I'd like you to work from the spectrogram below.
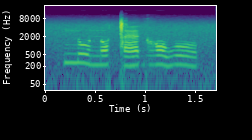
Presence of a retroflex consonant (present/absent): absent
